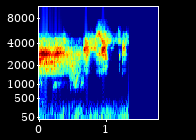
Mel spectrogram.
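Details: A leucistic Light-vented Bulbul (Pycnonotus sinensis formosae) gives a harsh, scratchy call: one rasping burst followed by two shorter, slightly higher chirps, ending in silence.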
